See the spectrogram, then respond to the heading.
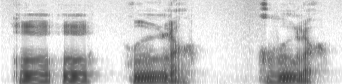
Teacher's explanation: Use a light L. It's straighter.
